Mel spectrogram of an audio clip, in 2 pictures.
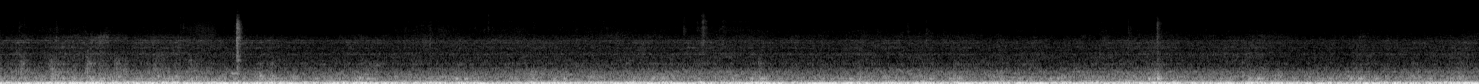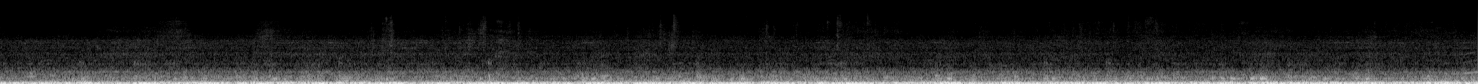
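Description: Steady low rumble of a moving vehicle, with a few faint ticks.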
